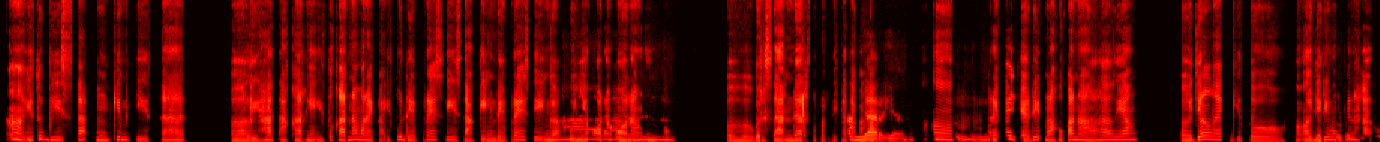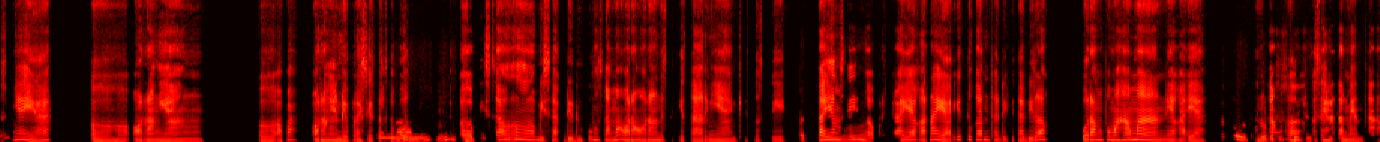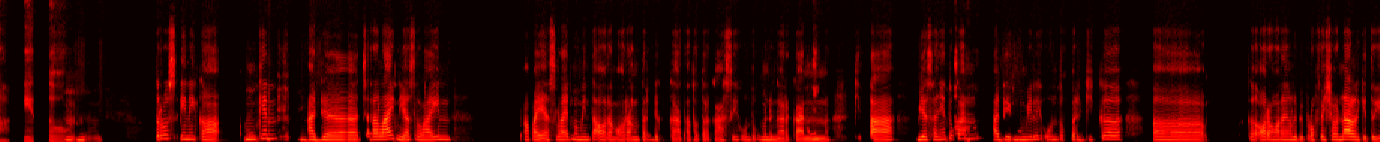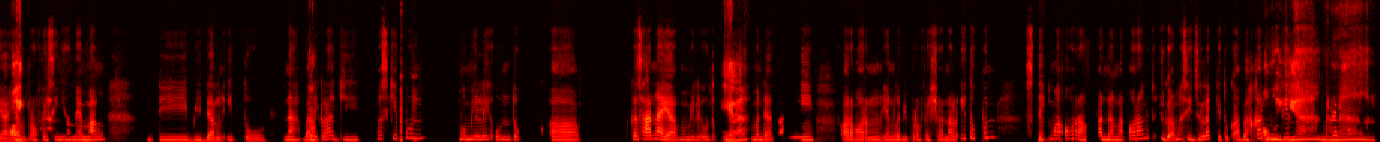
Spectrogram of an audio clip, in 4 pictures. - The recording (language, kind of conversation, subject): Indonesian, unstructured, Apa pendapatmu tentang orang yang menganggap depresi itu hanya alasan?
- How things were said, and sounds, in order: static; distorted speech; other background noise; mechanical hum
